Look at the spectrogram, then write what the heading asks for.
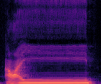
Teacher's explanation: আইন হরফটি কণ্ঠনালীর মধ্যখান থেকে উচ্চারিত হয়।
